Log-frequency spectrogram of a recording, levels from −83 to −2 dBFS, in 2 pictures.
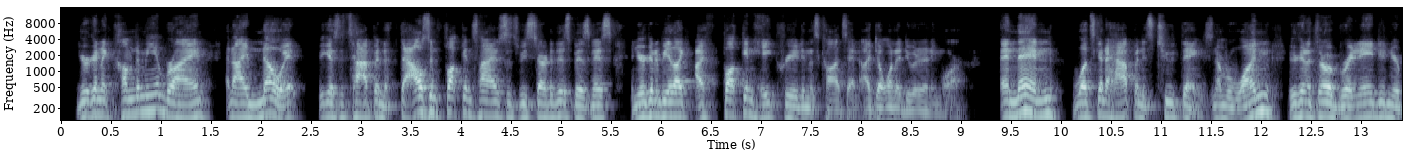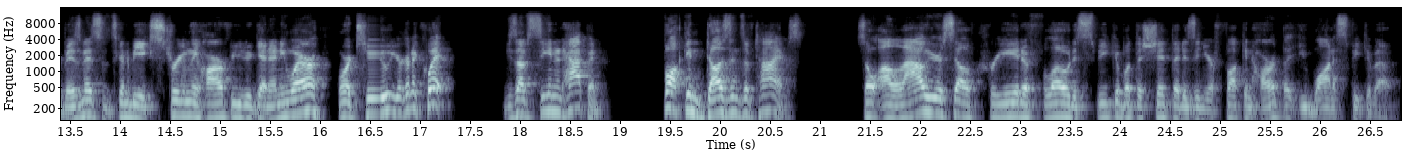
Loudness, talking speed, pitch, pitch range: -24 LUFS, 250 wpm, 125 Hz, 115-145 Hz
